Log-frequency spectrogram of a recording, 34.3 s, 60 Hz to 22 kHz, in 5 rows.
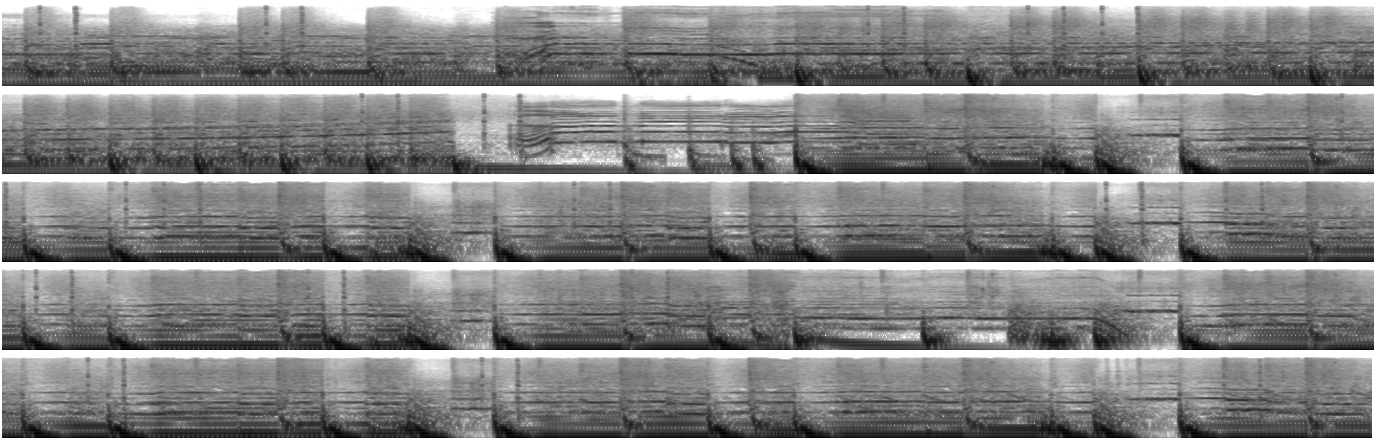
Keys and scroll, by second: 31.5 alt+BackSpace.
